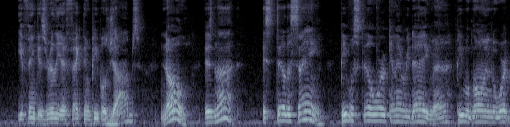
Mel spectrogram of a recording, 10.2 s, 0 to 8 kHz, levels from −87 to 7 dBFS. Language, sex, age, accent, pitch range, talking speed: English, male, 40-59, American, 110-130 Hz, 140 wpm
